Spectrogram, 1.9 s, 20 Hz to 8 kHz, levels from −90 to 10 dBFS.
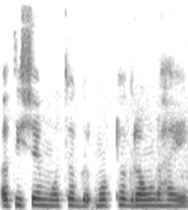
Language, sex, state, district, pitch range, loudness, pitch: Marathi, female, Maharashtra, Dhule, 215-235 Hz, -28 LUFS, 220 Hz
